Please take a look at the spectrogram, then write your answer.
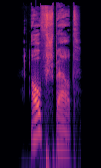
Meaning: inflection of aufsperren: 1. third-person singular dependent present 2. second-person plural dependent present
- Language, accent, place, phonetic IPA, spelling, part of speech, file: German, Germany, Berlin, [ˈaʊ̯fˌʃpɛʁt], aufsperrt, verb, De-aufsperrt.ogg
